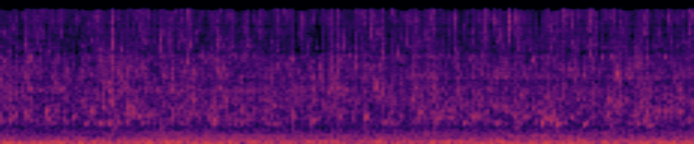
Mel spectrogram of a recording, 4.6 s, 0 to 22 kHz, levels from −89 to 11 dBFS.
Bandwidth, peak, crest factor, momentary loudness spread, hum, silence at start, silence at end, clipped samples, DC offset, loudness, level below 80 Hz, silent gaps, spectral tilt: 17 kHz; -16 dBFS; 22 dB; 3 LU; none; 0 s; 0 s; under 0.1%; under 0.1%; -39 LUFS; -42 dBFS; none; -3 dB/octave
